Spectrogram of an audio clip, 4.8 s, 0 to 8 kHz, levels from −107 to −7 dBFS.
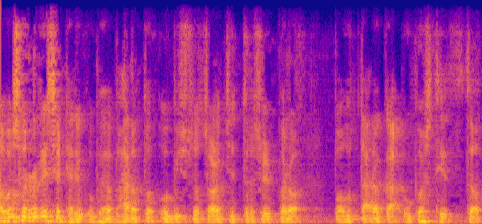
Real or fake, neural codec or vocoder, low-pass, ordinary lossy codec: fake; vocoder, 24 kHz, 100 mel bands, Vocos; 7.2 kHz; Opus, 24 kbps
